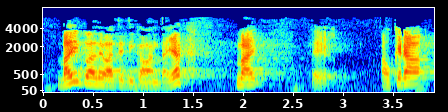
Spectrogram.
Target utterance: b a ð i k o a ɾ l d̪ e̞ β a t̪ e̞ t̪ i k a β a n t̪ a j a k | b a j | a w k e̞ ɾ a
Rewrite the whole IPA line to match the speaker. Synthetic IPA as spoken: b a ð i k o a l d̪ e̞ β a t̪ e̞ t̪ i k a β a n t̪ a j a k | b a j | a w k e̞ ɾ a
